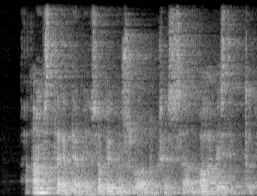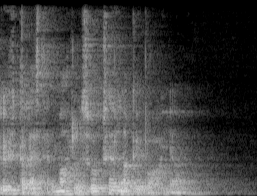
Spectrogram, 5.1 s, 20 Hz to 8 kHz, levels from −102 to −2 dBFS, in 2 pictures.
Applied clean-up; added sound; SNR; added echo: none; none; none; reverberation time 0.8 s.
